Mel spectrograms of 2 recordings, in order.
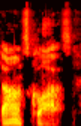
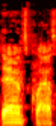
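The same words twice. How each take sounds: First: It is said in a British accent. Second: It is said in an American accent. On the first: This is how the speaker talked after training. "I was saying" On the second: This is how the speaker used to talk. "instead of saying"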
